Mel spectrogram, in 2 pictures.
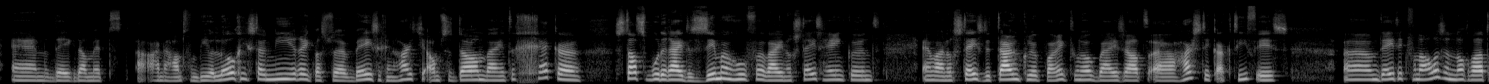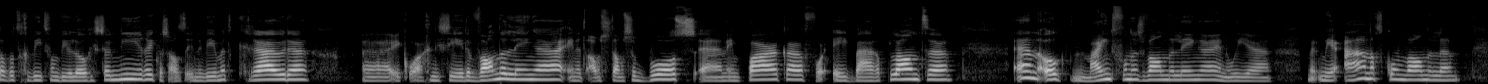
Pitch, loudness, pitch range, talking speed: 215 Hz, -25 LUFS, 185-230 Hz, 190 wpm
